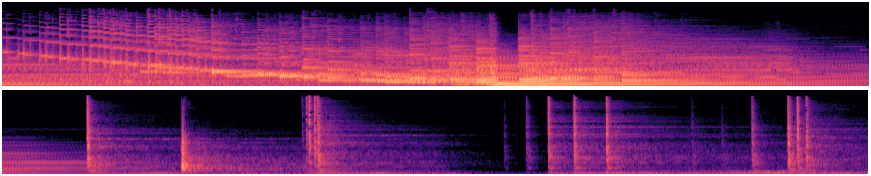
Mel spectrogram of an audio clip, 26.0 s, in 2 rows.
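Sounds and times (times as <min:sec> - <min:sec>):
prepared piano: 0:00.0 - 0:17.8.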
